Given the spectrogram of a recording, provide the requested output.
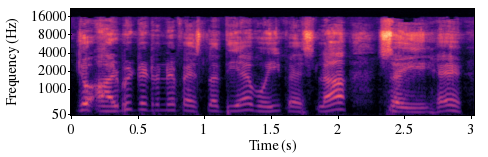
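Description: A male teacher giving an online exam-prep lecture, mixing Hindi with slow English read-outs and quizzing students with quick check questions. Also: high voice, dry recording.

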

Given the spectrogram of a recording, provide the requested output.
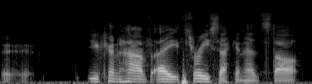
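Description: A man's voice: medium pitch, unhurried, no room sound. A British man playing a police negotiator in a game role-play, bargaining in a matter-of-fact, conversational way.

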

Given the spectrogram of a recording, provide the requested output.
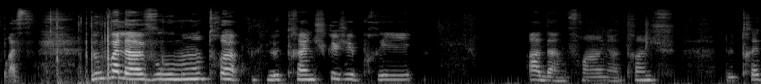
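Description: A woman's voice: mid-range voice, a bit bright. Rambling woman showing off a clothing haul. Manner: rambling, lots of fillers and restarts. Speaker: fashion vlogger. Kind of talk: casual haul vlog.

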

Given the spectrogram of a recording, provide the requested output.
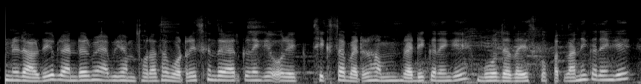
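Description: This home cooking host narrates her recipe step by step, friendly and patient, frequently turning to her viewers and using some English words. She talks fast in a lowish, warm, steady voice, though the audio sounds dull.

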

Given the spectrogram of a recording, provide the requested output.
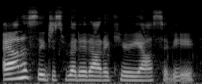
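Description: A woman's voice: mid-range voice, fast talker, vocal fry, clean tone. A woman gaming YouTuber doing let's-play commentary, chatty, rambling and self-deprecating.

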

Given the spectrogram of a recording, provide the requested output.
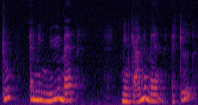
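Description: A woman's voice: mid-range voice, phone-quality sound, natural voice. A woman voicing a young widow who insists a passing stranger is her new husband, recorded from a distance in a roomy space. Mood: insistent. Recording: roomy sound from a distant mic.

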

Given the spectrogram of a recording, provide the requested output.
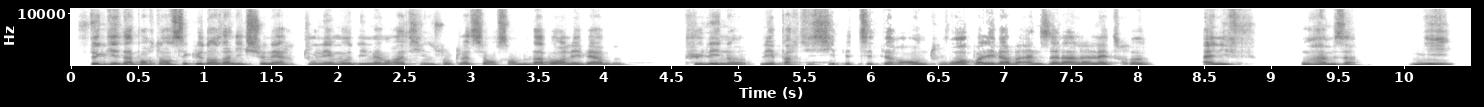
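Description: Guy teaching arabic online, reads phrases slow then explains in french, voice a bit high. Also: a little mellow. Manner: informal, reassuring explanations. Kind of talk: online language lesson.

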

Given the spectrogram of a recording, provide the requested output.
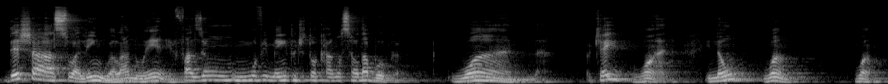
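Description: Young male teacher, casual and encouraging, slow repeats of example words. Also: sits high, animated, a little mellow. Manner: friendly, reassuring, repeats words slowly to model pronunciation. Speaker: English teacher. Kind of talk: casual online lesson.

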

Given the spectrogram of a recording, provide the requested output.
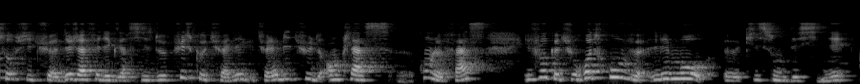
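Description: A woman teacher talking young pupils through a phonics worksheet in a patient, encouraging way, with frequent fillers. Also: a little high. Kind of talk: recorded lesson for young pupils. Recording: echoey room, dull lo-fi sound.

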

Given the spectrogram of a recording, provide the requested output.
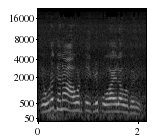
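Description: Older woman, high voice, chatty vlog, outdoors on farm. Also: fast talker, noisy background. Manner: chatty, keeps addressing viewers, laughs often. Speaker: farm vlogger. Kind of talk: casual vlog chat. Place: outdoors on a rural farm path.

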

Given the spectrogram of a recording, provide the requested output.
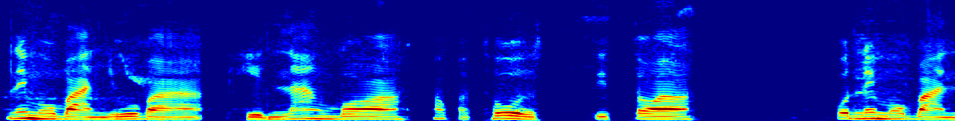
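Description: A woman's voice: deep voice, steady tone, normal speed, vocal fry, no echo. A middle-aged woman with an Isan Thai accent, chatting casually to her viewers in a family vlog update, filming on a phone outdoors at a shaded farm. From Northeast Thailand. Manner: chatty, talks straight to viewers with many fillers. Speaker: vlogger mother. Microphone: handheld phone camera.

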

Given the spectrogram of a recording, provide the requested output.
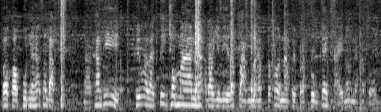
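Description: A man's voice: sits high, fast talker, loud music behind the voice. A man, chatting casually while packing orders in front of a coffee shop, tacking polite particles onto every phrase. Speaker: vlogger packing orders for fans. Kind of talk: casual live vlog narration.

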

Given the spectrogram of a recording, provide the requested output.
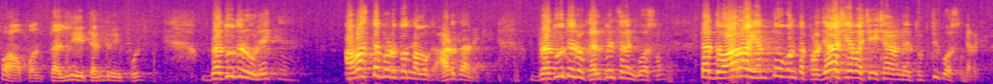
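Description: A man's voice: high voice, very animated, a little fast, pushed and bright, heavily acted. A man playing a pompous, self-righteous politician testifying in court in an old film. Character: pompous self-important male politician witness. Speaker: witness in court. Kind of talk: 1970s Telugu film acting. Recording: echoey old film soundtrack.

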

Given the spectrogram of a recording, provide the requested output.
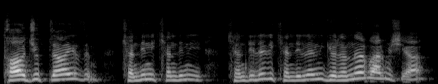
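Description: A man's voice: sits high, fairly quick, creaky. Man musing through a religious lesson. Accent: Turkish. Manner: musing, asks himself questions aloud. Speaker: religious study teacher.

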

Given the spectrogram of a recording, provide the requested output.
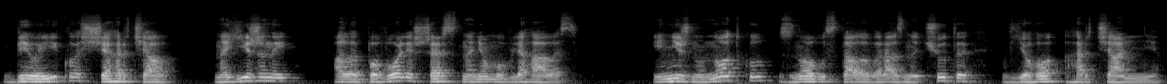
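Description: A man narrating a novel as an audiobook in a measured, steady reading manner. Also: mid-range voice. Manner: measured, slows for chapter titles.

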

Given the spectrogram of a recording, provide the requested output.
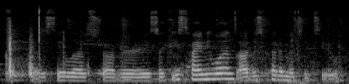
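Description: A woman's voice: lowish voice, a little fast, noisy background. A woman in her late twenties talking casually and bluntly to her phone camera while she cooks in her kitchen, swearing freely. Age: late 20s. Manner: blunt, profane, chatty. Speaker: vlogger. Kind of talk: casual vlog chat. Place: small apartment kitchen, indoors.

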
